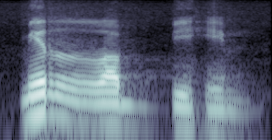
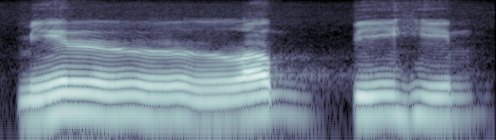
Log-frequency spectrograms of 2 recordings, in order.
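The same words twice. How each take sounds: First: The sounds merge with no nasal hum. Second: A nasal hum is added before the r. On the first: The speaker calls it right. "tidak boleh didengungkan ... hanya leburkan saja" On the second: The speaker calls it wrong. "itu kurang tepat ... malah yang ini yang didengungkan"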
